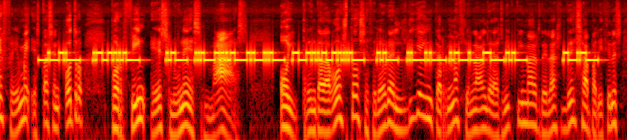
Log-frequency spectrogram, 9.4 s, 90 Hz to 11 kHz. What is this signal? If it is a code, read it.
TTY/TDD text telephone tones (45.45 baud Baudot), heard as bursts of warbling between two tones, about 400 Hz shift, 1600 Hz centre, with speech in Spanish. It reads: HE WAS ALSO A SIX-TIME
